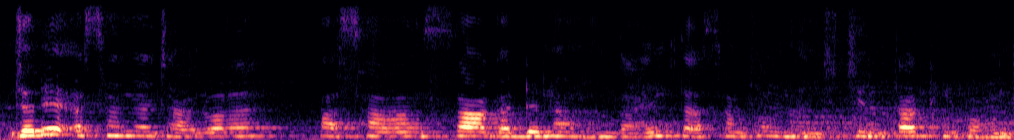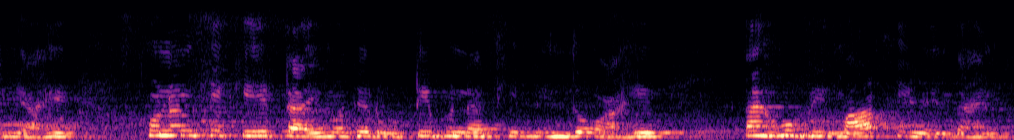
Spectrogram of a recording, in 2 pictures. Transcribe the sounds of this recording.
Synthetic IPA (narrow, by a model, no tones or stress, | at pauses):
d͡ʑɐɗɦɪ̃ʔɐsãd͡ʑad͡ʑaːnʋəɾ | ɐsãsãɡɐɗnaɦũːnd̪aːɦɪnɪ̆t̪ɐɐsãkʰeʊn̤ənɪ̆d͡ʑit͡ɕɪ̃nt̪at̪ʰipɐʋə̃nd̪iaːɦe | ʊn̤ənɪ̆kʰeːkeːʈaːɪmət̪eɾoːʈibɪnɐt̪ʰiɗĩːn̆d̪oaːɦe | ɛ̃ːɦuːbiːmaːɾt̪ʰiʋẽːn̆d̪aːɦɪnɪ̆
